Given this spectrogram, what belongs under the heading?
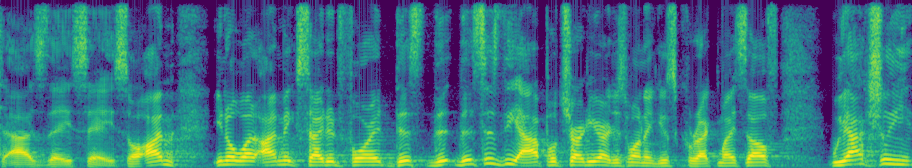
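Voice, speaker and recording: A man hosting a day-trading livestream, giving casual, informal commentary as he thinks aloud. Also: mid-range voice. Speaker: day trader and livestream host.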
